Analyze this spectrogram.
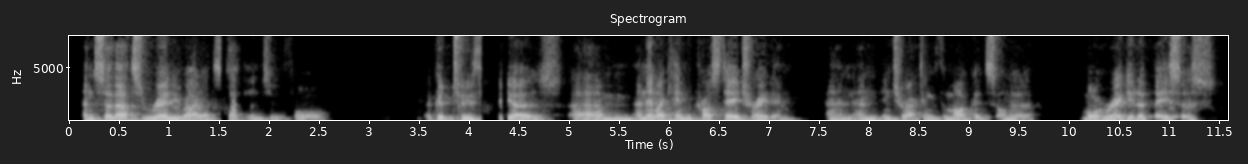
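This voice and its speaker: Here a man speaks with a South African accent. He keeps a medium pitch at a moderate pace. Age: young. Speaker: prop trader. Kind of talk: casual interview. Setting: remote call.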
